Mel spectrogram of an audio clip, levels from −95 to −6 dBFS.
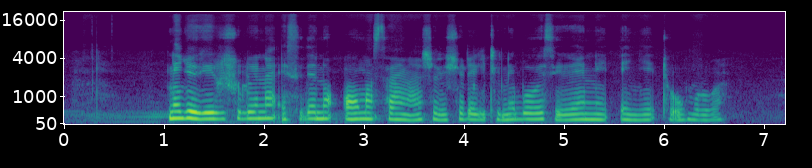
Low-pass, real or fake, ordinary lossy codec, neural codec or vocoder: none; fake; none; codec, 44.1 kHz, 7.8 kbps, DAC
